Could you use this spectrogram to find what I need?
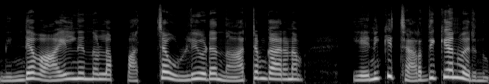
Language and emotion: Malayalam, disgusted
